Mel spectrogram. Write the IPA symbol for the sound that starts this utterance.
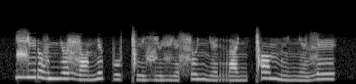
ʑ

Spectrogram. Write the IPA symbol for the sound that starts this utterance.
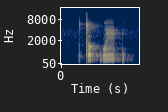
t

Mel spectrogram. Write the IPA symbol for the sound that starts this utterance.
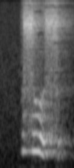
z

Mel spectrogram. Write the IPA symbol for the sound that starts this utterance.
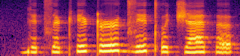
ɡ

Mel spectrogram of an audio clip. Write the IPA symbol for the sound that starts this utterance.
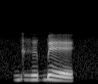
ɡʱ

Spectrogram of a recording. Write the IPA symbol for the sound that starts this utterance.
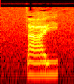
t̪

